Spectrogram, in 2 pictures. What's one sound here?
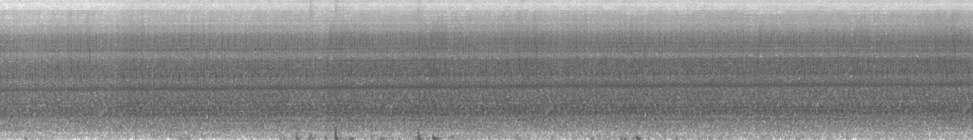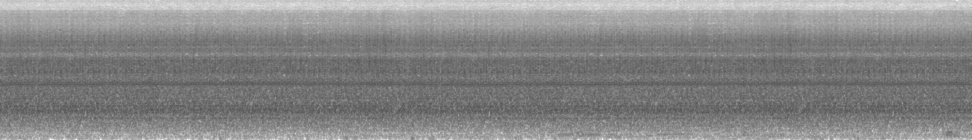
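A bus engine hums steadily and slowly rises in pitch.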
